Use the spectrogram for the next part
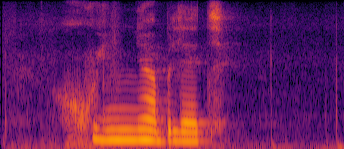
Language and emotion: Russian, angry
